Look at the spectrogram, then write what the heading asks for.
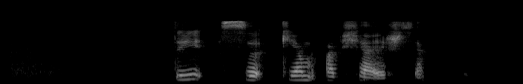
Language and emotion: Russian, neutral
